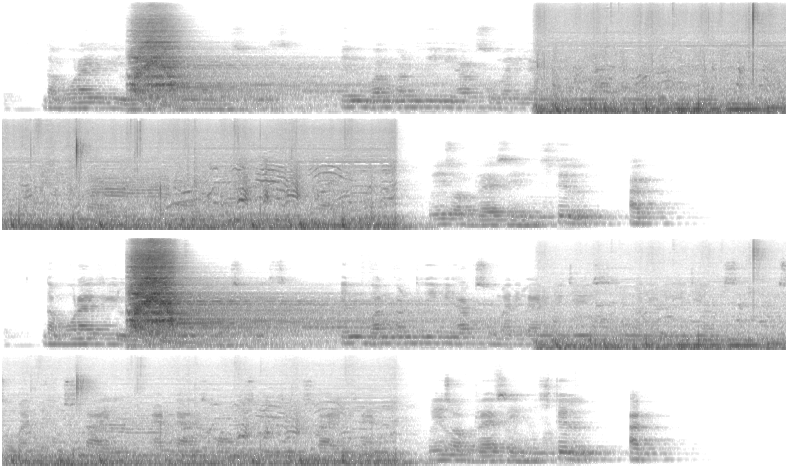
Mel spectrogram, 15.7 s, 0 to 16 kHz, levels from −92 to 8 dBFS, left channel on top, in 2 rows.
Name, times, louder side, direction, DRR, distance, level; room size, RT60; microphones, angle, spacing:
voice 1, 0.4-2.9 3.4-7.4 7.8-11.8 12.1-13.8 14.1-14.2, right 2 dB, 70° right, 1.5 m, -49 dB
sound 1, 1.2-6.3 8.1-8.8 12.2-12.3 12.7-12.8, right 11 dB, 50° right, 0.4 m, -30 dB
sound 2, 5.3-11.8, left 4 dB, 50° left, 0.5 m, -38 dB
7.6 x 6.1 x 7.9 m
head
